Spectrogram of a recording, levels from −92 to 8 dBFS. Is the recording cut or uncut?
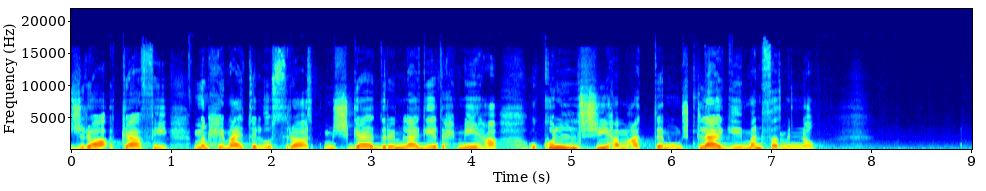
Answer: cut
